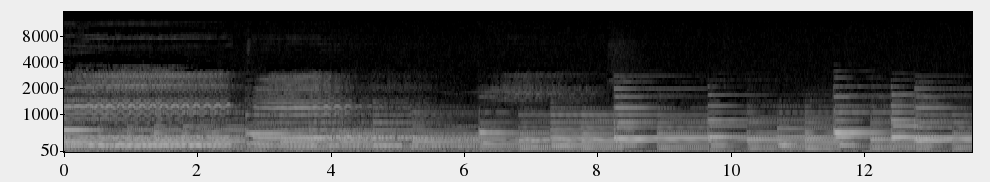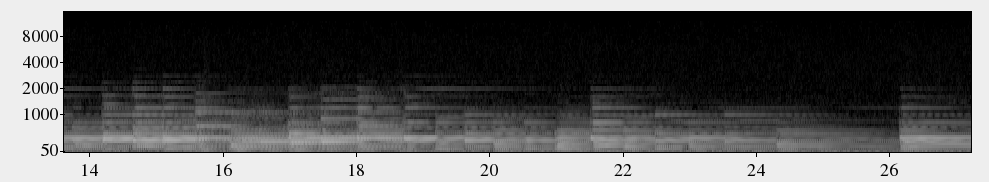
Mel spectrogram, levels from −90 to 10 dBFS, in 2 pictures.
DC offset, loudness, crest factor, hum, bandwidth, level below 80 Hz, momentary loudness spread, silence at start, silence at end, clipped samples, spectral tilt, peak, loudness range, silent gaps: under 0.1%; -33 LUFS; 16 dB; none; 12 kHz; -54 dBFS; 11 LU; 0 s; 0 s; under 0.1%; -8.5 dB/octave; -16 dBFS; 8 LU; none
